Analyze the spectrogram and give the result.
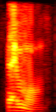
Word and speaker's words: Temo: You can use the short name, Temo. T-E-M-O is the last.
